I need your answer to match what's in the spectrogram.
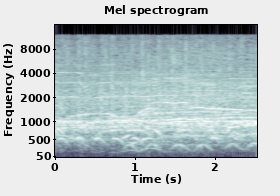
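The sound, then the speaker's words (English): A studio audience cheers loudly and steadily, doing the dog pound chant on a late-night talk show with a rapper, a rhythmic, repeated whooping chant rising and falling in pitch over a continuous crowd roar. “He's doing the dog time. Pound thing. You hear the hell of back there?”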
